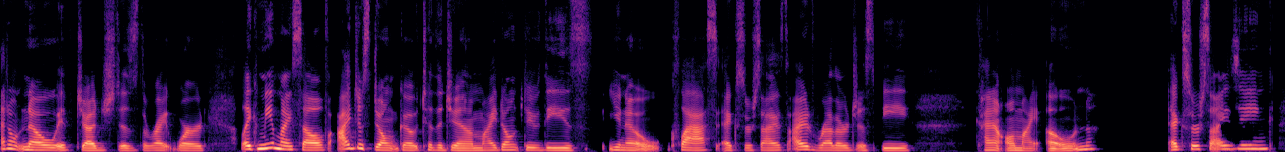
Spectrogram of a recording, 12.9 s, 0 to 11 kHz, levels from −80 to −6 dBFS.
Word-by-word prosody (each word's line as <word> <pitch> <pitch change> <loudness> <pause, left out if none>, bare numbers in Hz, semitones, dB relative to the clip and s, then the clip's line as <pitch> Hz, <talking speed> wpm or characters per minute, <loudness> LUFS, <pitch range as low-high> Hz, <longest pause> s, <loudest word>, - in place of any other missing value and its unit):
I - - 0
don't 265 -4 0
know 180 -3 +3
if 175 - 0
"judged" 160 -1 +1
is 160 0 -2
the 160 0 -6
right 165 0 -1
word. 155 -1 0 0.3
Like, 240 +1 +4
me 285 +4 +7
myself, 210 -10 +4
I 275 - +4
just 290 0 0
don't 175 -3 +2
go 170 -2 0
to 185 - -5
the 170 -1 -2
gym, 160 -1 0
I 170 +1 -2
don't 190 -1 -2
do 175 -1 -2
these, 165 -1 -1 0.2
you 190 - -2
know, 170 -1 0
class 170 +3 +1
exercise, 165 +1 -3
I'd 220 -2 +1
rather 165 -1 0
just 160 -1 -7
be, 155 0 -1 0.6
kinda 175 -1 0
on 165 0 +1
my 150 0 -3
own, 155 - +1 0.7
exercising. 250 +4 0
170 Hz, 170 wpm, -23 LUFS, 160-215 Hz, 0.7 s, me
